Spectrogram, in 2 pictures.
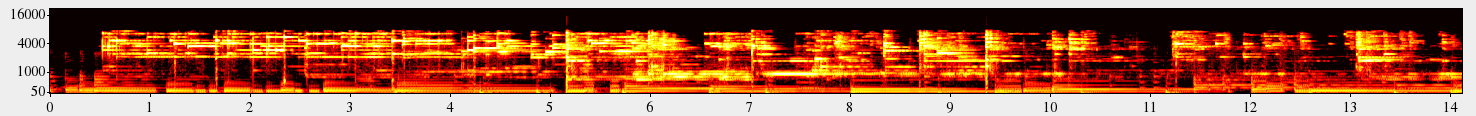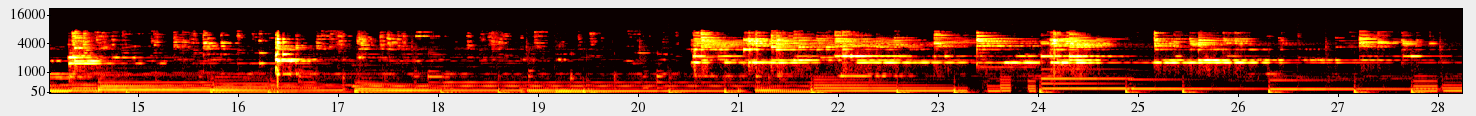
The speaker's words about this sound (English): Like me sitting out here enjoying these chimes. Let me bring you a little closer. Listen.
